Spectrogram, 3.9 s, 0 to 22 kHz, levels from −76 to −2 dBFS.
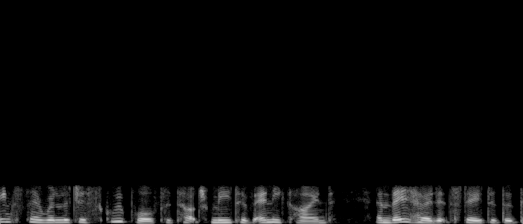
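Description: No technical faults can be heard anywhere in the speech. The telephone line audibly uses G.711 coding, so the sound is held to a narrow band from roughly 250 Hz up to about 3.6 kHz.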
